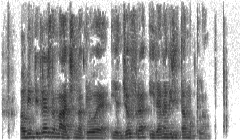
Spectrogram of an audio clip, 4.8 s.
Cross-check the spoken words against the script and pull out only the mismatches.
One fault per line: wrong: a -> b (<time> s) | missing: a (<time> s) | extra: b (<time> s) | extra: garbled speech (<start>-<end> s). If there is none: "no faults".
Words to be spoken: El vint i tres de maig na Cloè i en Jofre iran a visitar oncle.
no faults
